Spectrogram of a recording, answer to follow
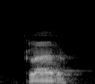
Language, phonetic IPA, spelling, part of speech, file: Polish, [klɛr], kler, noun, LL-Q809 (pol)-kler.wav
